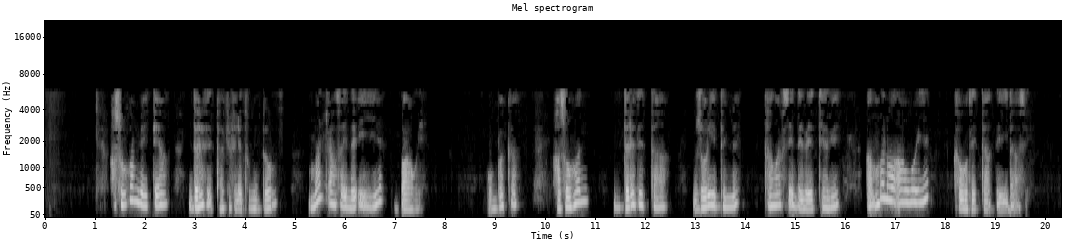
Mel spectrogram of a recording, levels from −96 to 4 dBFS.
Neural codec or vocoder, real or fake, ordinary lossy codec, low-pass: codec, 16 kHz in and 24 kHz out, 1.1 kbps, FireRedTTS-2 codec; fake; MP3, 24 kbps; 7.2 kHz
